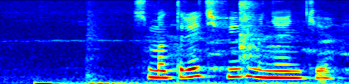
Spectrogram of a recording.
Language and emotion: Russian, neutral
